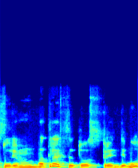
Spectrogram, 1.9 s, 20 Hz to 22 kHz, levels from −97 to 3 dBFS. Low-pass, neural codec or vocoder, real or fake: 10.8 kHz; none; real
